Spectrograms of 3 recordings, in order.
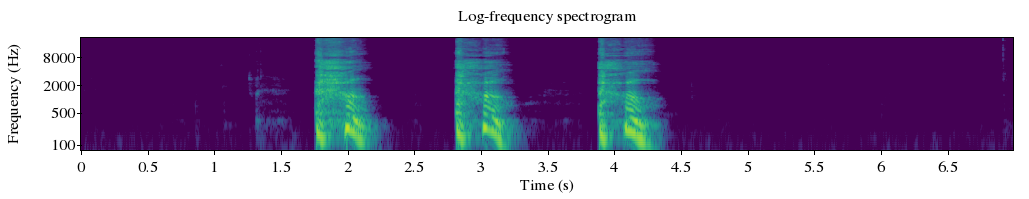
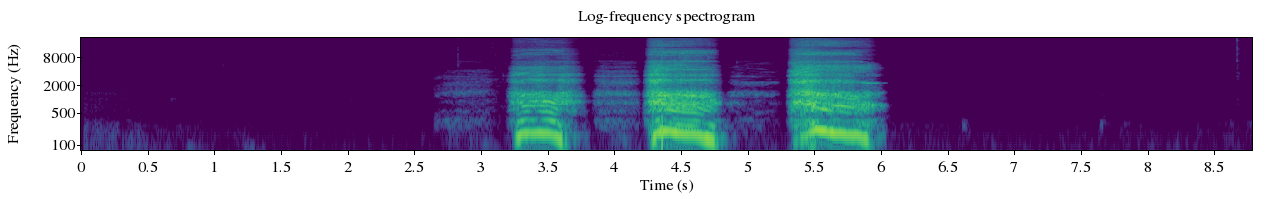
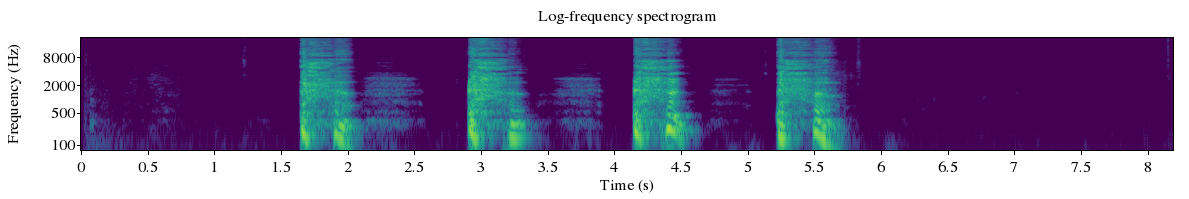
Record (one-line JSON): {"three_cough_length": "7.0 s", "three_cough_amplitude": 30764, "three_cough_signal_mean_std_ratio": 0.3, "exhalation_length": "8.8 s", "exhalation_amplitude": 27406, "exhalation_signal_mean_std_ratio": 0.36, "cough_length": "8.2 s", "cough_amplitude": 32382, "cough_signal_mean_std_ratio": 0.33, "survey_phase": "alpha (2021-03-01 to 2021-08-12)", "age": "65+", "gender": "Male", "wearing_mask": "No", "symptom_none": true, "smoker_status": "Ex-smoker", "respiratory_condition_asthma": false, "respiratory_condition_other": false, "recruitment_source": "REACT", "submission_delay": "4 days", "covid_test_result": "Negative", "covid_test_method": "RT-qPCR"}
